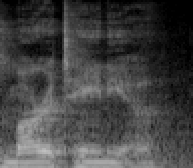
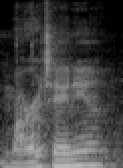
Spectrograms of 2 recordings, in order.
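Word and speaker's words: Mauritania: Mali I know is Moritania. Is it Marut? I don't know how to spell it. Yeah. Ma Maritania. That's it. Maritania.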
